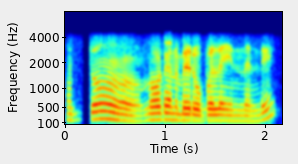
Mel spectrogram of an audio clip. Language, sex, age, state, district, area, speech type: Telugu, male, 18-30, Andhra Pradesh, Eluru, urban, conversation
